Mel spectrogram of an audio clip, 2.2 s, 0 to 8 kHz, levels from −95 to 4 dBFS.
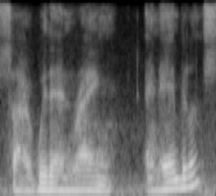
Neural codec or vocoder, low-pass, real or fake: none; 7.2 kHz; real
